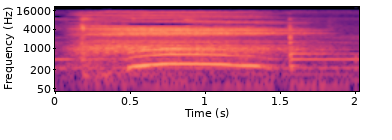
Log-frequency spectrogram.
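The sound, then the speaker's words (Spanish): Breathing in and out through the mouth during a guided breathing session, heard as one drawn-out voiced sigh carrying a steady hum-like tone, with soft breath noise before and after. “jalando aire y sacándolo por la boca.”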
